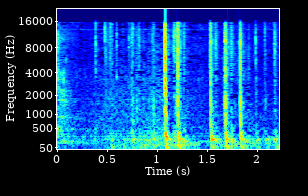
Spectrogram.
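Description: Laptop keyboard being typed on: a handful of separate key clicks, coming closer together in the second half.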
